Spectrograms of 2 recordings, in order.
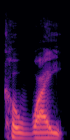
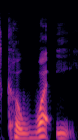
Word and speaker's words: Kauai: And it's improper to say Kauai, but it's Kauai is the correct pronunciation.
